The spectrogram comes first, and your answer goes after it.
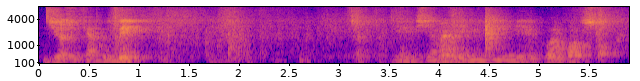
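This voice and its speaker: A man's voice: fairly low pitch, normal speed. A man in his thirties giving short, reassuring treatment instructions as a chiropractor and asking the patient questions. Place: small indoor clinic treatment room. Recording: very echoey room, distant mic, faint noise.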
